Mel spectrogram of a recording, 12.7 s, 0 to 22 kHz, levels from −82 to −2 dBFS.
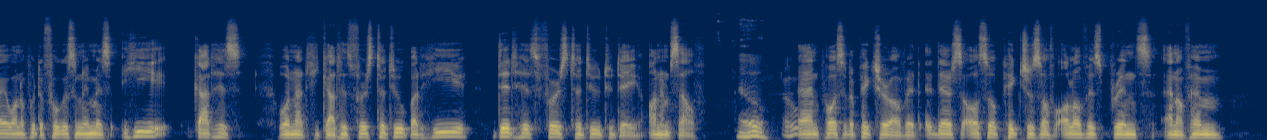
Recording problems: abrupt cut into speech; at the start

